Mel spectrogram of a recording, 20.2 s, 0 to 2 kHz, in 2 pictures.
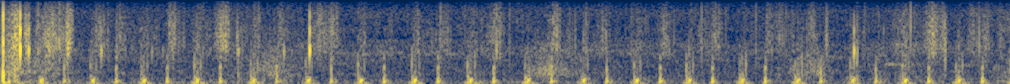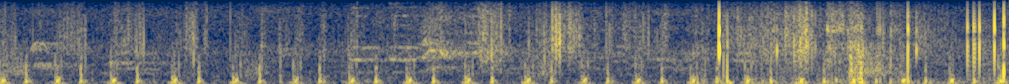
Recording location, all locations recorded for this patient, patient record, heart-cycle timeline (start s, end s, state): mitral valve (MV)
aortic valve (AV)+pulmonary valve (PV)+tricuspid valve (TV)+mitral valve (MV)
#Age: Child
#Sex: Male
#Height: 115.0 cm
#Weight: 18.9 kg
#Pregnancy status: False
#Murmur: Absent
#Murmur locations: nan
#Most audible location: nan
#Systolic murmur timing: nan
#Systolic murmur shape: nan
#Systolic murmur grading: nan
#Systolic murmur pitch: nan
#Systolic murmur quality: nan
#Diastolic murmur timing: nan
#Diastolic murmur shape: nan
#Diastolic murmur grading: nan
#Diastolic murmur pitch: nan
#Diastolic murmur quality: nan
#Outcome: Abnormal
#Campaign: 2015 screening campaign
0.00	1.92	unannotated
1.92	2.06	S1
2.06	2.16	systole
2.16	2.30	S2
2.30	2.48	diastole
2.48	2.60	S1
2.60	2.72	systole
2.72	2.82	S2
2.82	3.00	diastole
3.00	3.14	S1
3.14	3.26	systole
3.26	3.38	S2
3.38	3.56	diastole
3.56	3.70	S1
3.70	3.80	systole
3.80	3.90	S2
3.90	4.10	diastole
4.10	4.24	S1
4.24	4.34	systole
4.34	4.44	S2
4.44	4.66	diastole
4.66	4.80	S1
4.80	4.90	systole
4.90	5.00	S2
5.00	5.20	diastole
5.20	5.34	S1
5.34	5.44	systole
5.44	5.58	S2
5.58	5.80	diastole
5.80	5.90	S1
5.90	6.02	systole
6.02	6.14	S2
6.14	6.32	diastole
6.32	6.44	S1
6.44	6.56	systole
6.56	6.66	S2
6.66	6.84	diastole
6.84	6.96	S1
6.96	7.10	systole
7.10	7.20	S2
7.20	7.38	diastole
7.38	7.50	S1
7.50	7.62	systole
7.62	7.72	S2
7.72	7.94	diastole
7.94	8.08	S1
8.08	8.18	systole
8.18	8.28	S2
8.28	8.48	diastole
8.48	8.60	S1
8.60	8.74	systole
8.74	8.82	S2
8.82	8.98	diastole
8.98	9.12	S1
9.12	9.26	systole
9.26	9.36	S2
9.36	9.54	diastole
9.54	9.66	S1
9.66	9.80	systole
9.80	9.90	S2
9.90	10.06	diastole
10.06	10.20	S1
10.20	10.34	systole
10.34	10.44	S2
10.44	10.64	diastole
10.64	10.74	S1
10.74	10.88	systole
10.88	10.98	S2
10.98	11.16	diastole
11.16	11.30	S1
11.30	11.44	systole
11.44	11.56	S2
11.56	11.78	diastole
11.78	11.92	S1
11.92	12.06	systole
12.06	12.18	S2
12.18	12.40	diastole
12.40	12.54	S1
12.54	12.68	systole
12.68	12.80	S2
12.80	13.02	diastole
13.02	13.12	S1
13.12	13.28	systole
13.28	13.38	S2
13.38	13.56	diastole
13.56	13.70	S1
13.70	13.84	systole
13.84	13.94	S2
13.94	14.14	diastole
14.14	14.26	S1
14.26	14.40	systole
14.40	14.52	S2
14.52	14.72	diastole
14.72	14.86	S1
14.86	15.00	systole
15.00	15.10	S2
15.10	15.32	diastole
15.32	15.46	S1
15.46	15.58	systole
15.58	15.70	S2
15.70	15.90	diastole
15.90	16.02	S1
16.02	16.16	systole
16.16	16.26	S2
16.26	16.44	diastole
16.44	16.56	S1
16.56	16.70	systole
16.70	16.80	S2
16.80	16.99	diastole
16.99	20.19	unannotated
